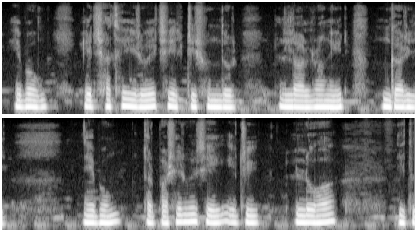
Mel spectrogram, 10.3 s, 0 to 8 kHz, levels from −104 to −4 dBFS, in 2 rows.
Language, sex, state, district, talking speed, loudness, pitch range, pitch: Bengali, male, West Bengal, Jalpaiguri, 85 wpm, -13 LUFS, 125-135 Hz, 130 Hz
